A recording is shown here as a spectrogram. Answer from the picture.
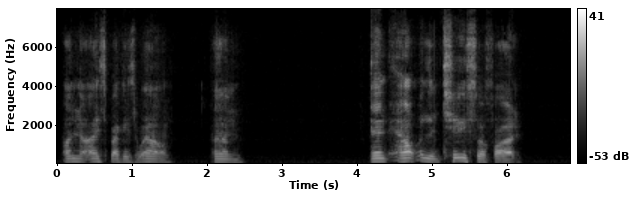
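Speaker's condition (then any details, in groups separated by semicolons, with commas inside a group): Cerebral palsy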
